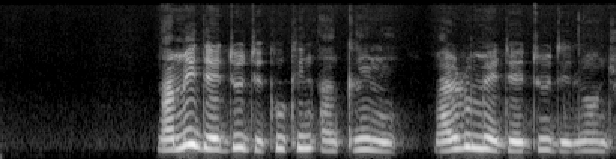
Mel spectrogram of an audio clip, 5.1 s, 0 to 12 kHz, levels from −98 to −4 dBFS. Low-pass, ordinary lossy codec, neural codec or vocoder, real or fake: 10.8 kHz; none; vocoder, 24 kHz, 100 mel bands, Vocos; fake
